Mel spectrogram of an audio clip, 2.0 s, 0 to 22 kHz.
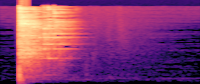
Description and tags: Breaking Glass #2
Variation of the first breaking glass sound. Might be useful for breaking porcelain plates or bowls.
agaxly, bowl, ceramic, china, glass, plate, porcelain, shatter, smash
